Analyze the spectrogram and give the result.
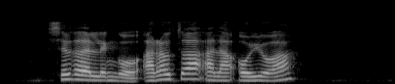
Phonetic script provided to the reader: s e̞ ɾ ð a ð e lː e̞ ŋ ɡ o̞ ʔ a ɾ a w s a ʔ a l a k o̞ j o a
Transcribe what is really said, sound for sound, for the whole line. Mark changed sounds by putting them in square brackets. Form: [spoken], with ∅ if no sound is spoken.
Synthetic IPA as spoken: s e̞ ɾ ð a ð e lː e̞ ŋ ɡ o̞ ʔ a [r] a w [t͡s] a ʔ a l a [ʔ] o̞ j o a

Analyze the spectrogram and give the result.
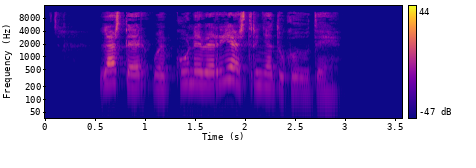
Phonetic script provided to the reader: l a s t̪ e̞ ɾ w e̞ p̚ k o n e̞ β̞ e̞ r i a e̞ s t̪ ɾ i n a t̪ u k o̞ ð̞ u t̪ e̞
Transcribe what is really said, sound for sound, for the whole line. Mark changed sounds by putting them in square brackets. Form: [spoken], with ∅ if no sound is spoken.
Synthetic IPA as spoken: l a s t̪ e̞ ɾ w e̞ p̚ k [u] n e̞ β̞ e̞ r i a e̞ s t̪ ɾ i [ɲ] a t̪ u k o̞ ð̞ u t̪ e̞

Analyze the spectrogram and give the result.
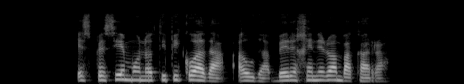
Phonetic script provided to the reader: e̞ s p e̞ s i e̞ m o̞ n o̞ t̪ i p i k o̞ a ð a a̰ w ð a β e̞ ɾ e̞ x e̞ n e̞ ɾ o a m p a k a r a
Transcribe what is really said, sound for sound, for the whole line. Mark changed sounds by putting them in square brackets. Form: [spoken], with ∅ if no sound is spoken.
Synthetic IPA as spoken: e̞ s p e̞ s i e̞ m o̞ n o̞ t̪ i p i k o̞ a ð a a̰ w ð a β e̞ ɾ e̞ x e̞ n e̞ ɾ o a m [b] a k a r a

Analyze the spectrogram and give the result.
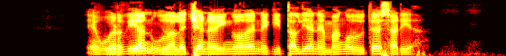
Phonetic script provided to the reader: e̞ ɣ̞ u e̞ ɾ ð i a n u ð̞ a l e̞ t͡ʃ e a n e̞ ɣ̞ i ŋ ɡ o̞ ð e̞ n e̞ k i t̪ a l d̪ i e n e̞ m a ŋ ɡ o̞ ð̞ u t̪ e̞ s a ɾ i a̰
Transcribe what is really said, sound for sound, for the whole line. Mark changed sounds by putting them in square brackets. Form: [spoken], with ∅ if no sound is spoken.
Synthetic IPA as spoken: e̞ ɣ̞ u e̞ ɾ ð i a n u ð̞ a l e̞ t͡ʃ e a n e̞ ɣ̞ i ŋ ɡ o̞ ð e̞ n e̞ k i t̪ a l d̪ i [a] n e̞ m a ŋ ɡ o̞ ð̞ u t̪ e̞ s a ɾ i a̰

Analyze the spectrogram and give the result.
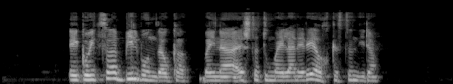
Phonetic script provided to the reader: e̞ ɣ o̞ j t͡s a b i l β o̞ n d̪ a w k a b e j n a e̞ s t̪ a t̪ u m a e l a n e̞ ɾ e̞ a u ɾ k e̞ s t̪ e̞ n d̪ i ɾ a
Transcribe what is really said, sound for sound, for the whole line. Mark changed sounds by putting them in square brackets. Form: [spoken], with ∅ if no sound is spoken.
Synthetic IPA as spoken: e̞ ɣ o̞ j t͡s a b i l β o̞ n d̪ a w k a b [a] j n a e̞ s t̪ a t̪ u m a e l a n e̞ ɾ e̞ a [w] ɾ k e̞ s t̪ e̞ n d̪ i ɾ a

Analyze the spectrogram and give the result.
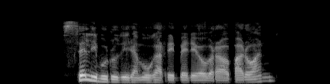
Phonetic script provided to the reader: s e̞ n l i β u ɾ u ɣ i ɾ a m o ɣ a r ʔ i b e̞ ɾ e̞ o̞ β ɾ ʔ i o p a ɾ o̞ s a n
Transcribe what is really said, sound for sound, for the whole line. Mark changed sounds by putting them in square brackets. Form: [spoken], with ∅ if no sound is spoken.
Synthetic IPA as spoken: s e̞ [∅] l i β u ɾ u [ð] i ɾ a m [u] ɣ a r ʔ i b e̞ ɾ e̞ o̞ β ɾ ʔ [a] o p a ɾ o̞ [∅] a n

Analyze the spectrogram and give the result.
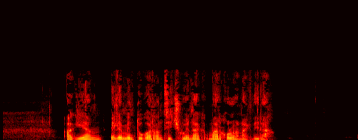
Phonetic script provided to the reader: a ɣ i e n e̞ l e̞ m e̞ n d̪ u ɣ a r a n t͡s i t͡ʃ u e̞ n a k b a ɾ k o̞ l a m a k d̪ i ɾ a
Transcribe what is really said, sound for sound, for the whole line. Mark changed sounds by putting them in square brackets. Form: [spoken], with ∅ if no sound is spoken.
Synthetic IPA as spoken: a ɣ i [a] n e̞ l e̞ m e̞ n [t̪] u ɣ a r a n t͡s i t͡ʃ u e̞ n a k [m] a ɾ k o̞ l a [n] a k d̪ i ɾ a

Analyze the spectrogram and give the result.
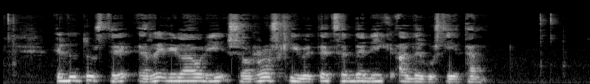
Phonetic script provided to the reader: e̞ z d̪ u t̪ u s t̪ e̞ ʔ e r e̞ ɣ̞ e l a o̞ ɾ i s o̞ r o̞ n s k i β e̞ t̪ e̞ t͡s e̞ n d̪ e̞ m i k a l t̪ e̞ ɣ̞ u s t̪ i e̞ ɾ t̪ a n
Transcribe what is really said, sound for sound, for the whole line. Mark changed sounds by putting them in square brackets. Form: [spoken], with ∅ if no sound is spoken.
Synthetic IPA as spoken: e̞ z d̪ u t̪ u s t̪ e̞ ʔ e r e̞ ɣ̞ e l a o̞ ɾ i s o̞ r o̞ [∅] s k i β e̞ t̪ e̞ t͡s e̞ n d̪ e̞ [n] i k a l [d̪] e̞ ɣ̞ u s t̪ i e̞ [∅] t̪ a n

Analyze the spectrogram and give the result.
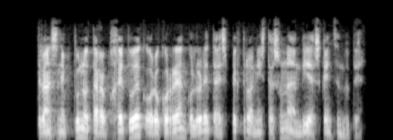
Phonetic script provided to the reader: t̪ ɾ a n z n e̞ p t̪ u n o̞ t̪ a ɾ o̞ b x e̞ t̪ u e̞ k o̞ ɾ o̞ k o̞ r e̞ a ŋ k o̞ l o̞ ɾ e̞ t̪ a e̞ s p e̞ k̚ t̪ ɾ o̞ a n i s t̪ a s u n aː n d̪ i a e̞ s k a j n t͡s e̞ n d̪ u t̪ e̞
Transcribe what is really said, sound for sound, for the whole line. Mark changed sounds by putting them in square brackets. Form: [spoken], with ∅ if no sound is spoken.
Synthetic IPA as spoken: t̪ ɾ a n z n e̞ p t̪ u n o̞ t̪ a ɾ o̞ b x e̞ t̪ u e̞ k o̞ ɾ o̞ k o̞ r e̞ a ŋ k o̞ l o̞ ɾ e̞ t̪ a e̞ s p e̞ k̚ t̪ ɾ o̞ a n i s t̪ a s u n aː n d̪ i a e̞ s k a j n t͡s e̞ n d̪ u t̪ e̞

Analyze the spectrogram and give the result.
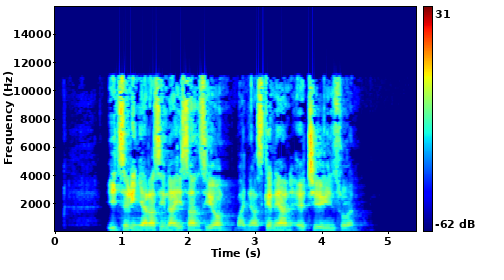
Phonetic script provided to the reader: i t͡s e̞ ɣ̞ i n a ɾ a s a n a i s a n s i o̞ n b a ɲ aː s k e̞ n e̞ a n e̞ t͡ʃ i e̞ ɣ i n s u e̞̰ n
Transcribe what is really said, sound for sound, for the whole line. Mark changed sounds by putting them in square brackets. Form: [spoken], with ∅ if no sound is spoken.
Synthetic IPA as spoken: i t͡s e̞ ɣ̞ i [ɲ] a ɾ a s [i] n a i s a n s i o̞ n b a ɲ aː s k e̞ n e̞ a n e̞ t͡ʃ i e̞ ɣ i n s u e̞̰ n

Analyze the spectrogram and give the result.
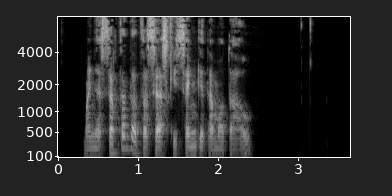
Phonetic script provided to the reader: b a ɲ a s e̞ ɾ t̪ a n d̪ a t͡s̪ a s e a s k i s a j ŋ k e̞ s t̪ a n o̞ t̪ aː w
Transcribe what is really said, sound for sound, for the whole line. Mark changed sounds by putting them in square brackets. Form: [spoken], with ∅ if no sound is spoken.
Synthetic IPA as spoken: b a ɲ a s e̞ ɾ t̪ a n d̪ a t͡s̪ a s e a s k i s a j ŋ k e̞ [∅] t̪ a [m] o̞ t̪ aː w

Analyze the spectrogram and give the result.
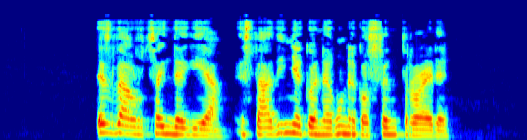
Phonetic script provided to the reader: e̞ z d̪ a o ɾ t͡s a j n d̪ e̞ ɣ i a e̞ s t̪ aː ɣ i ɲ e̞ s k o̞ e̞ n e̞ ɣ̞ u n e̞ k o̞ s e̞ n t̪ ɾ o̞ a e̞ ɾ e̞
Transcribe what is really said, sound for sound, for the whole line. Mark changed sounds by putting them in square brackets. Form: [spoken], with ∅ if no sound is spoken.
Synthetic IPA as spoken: e̞ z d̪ a o ɾ t͡s a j n d̪ e̞ ɣ i a e̞ s t̪ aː [ð] i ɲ e̞ [∅] k o̞ e̞ n e̞ ɣ̞ u n e̞ k o̞ s e̞ n t̪ ɾ o̞ a e̞ ɾ e̞

